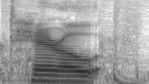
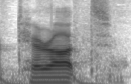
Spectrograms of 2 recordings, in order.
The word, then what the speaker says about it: tarot: kind of curious about Taro cards they're kind of interesting I also don't know whether it's called Taro or terot or terat I'm pretty sure the t is silent though but you either way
